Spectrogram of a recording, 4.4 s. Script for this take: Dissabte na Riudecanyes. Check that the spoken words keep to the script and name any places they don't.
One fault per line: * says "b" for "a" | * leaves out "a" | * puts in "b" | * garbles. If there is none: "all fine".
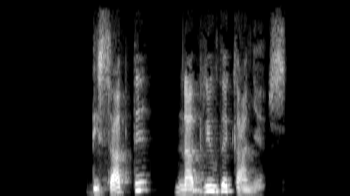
all fine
